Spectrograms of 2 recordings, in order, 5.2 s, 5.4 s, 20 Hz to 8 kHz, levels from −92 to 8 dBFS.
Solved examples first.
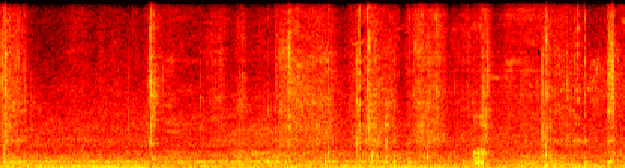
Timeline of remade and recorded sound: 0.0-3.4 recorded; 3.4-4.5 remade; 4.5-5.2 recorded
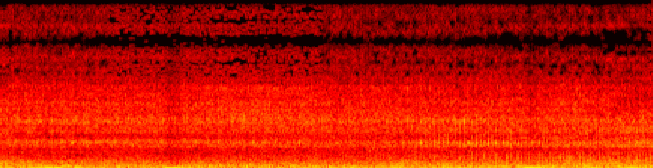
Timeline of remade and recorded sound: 0.0-0.9 remade; 0.9-2.7 recorded; 2.7-5.4 remade

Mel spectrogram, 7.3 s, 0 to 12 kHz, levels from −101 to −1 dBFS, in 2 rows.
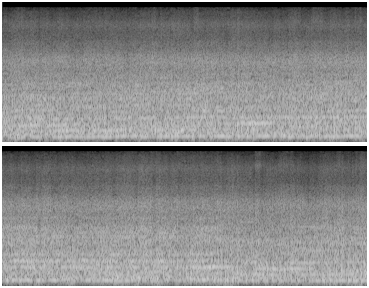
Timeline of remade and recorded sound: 0.0-1.7 remade; 1.7-2.2 recorded; 2.2-6.2 remade; 6.2-7.3 recorded

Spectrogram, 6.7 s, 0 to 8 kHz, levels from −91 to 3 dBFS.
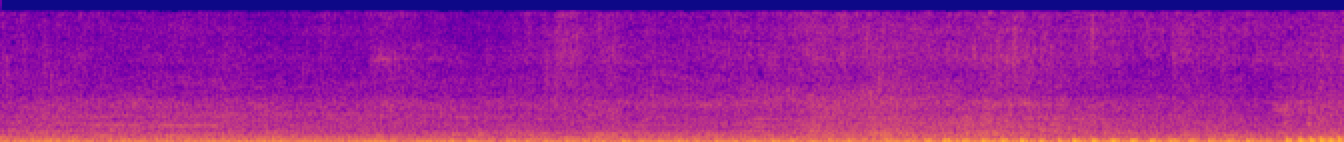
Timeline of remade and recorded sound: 0.0-6.7 recorded

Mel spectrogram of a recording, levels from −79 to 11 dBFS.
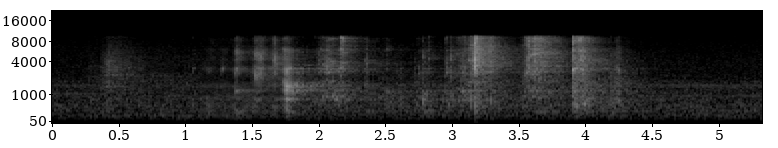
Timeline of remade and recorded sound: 0.0-1.1 recorded; 1.1-1.8 remade; 1.8-5.3 recorded

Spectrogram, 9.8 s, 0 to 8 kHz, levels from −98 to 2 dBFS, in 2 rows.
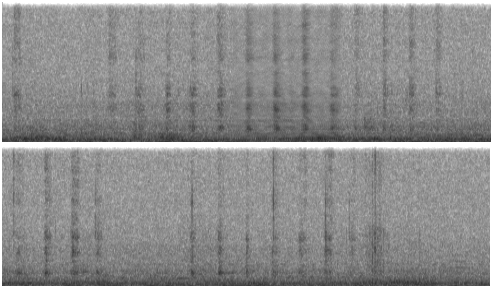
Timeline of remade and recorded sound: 0.0-2.3 recorded; 2.3-3.4 remade; 3.4-9.8 recorded

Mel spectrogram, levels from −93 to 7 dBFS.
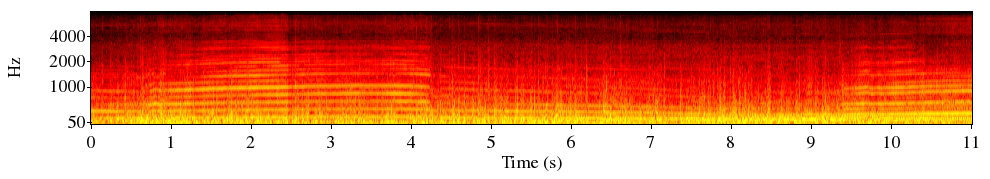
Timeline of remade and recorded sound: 0.0-11.0 recorded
